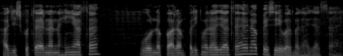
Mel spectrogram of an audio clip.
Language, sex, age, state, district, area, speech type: Hindi, male, 45-60, Uttar Pradesh, Jaunpur, rural, spontaneous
